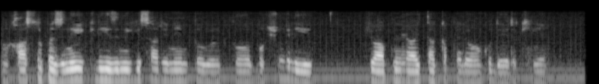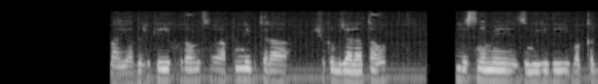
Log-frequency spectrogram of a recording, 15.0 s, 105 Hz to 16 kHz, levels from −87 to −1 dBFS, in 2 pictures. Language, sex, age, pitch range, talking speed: Hindi, male, 20-39, 115-140 Hz, 170 wpm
